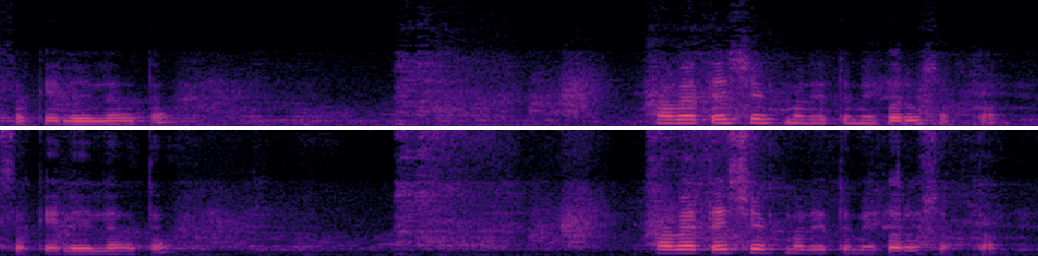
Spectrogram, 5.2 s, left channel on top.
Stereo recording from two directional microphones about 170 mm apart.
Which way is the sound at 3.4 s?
20° right (ahead or behind).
